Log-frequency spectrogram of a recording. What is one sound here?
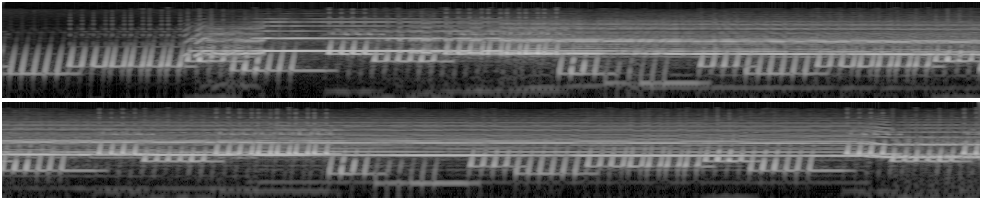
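A synthesizer chord swells in and holds, slowly fading.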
